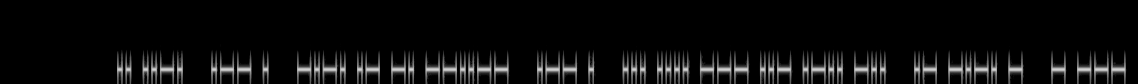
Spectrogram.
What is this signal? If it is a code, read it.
Morse code, heard as a keyed tone, about 28 wpm, 700 Hz. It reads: IF WE CAN, WE SHOULD ACT TO
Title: Sentences from Top 1100 Words 28wpm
